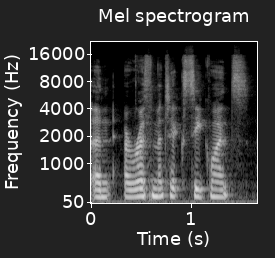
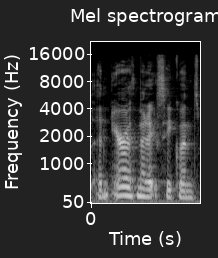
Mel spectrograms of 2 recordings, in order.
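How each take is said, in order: First: Arithmetic is stressed on its second syllable. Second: Arithmetic is stressed on its third syllable. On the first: The speaker calls it wrong. "I have never heard it called an arithmetic sequence" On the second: The speaker calls it right. "I've only ever called it heard it called an arithmetic sequence"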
